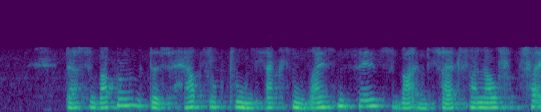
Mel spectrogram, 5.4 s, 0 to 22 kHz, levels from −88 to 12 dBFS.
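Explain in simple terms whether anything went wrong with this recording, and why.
From 1.82 s to 4.92 s there is an AMR rate drop. The phone codec, which is narrowband, switches to far fewer bits. The voice turns rougher and more synthetic. Nothing cuts out and the tone stays equally thin. The quality recovers afterwards.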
